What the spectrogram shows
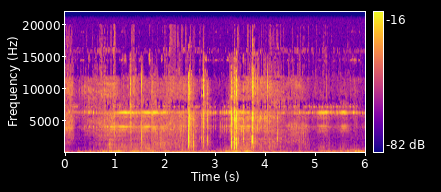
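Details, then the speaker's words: Brand-new Inmotion V11 electric unicycle, from the same November batch, spun by hand as a baseline: only a soft rumble of the freely spinning tyre, no grinding. The owner's other wheel, at about 50–60 km, grinds, and he suspects its bearings. "you can still hear the rubber that's how clean it is still and nothing i don't hear grinding at all"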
